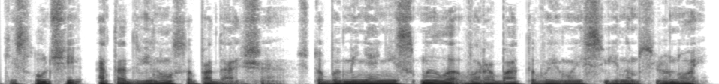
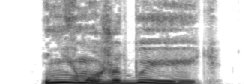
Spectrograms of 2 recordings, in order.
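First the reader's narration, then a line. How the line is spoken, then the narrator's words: Loud joyful squeal. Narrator (Russian): У меня чуть уши не заложило от радостного визга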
